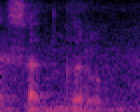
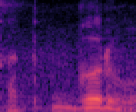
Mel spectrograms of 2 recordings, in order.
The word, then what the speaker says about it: Satguru: The guy called Sadhguru doesn't even know the meaning of the word Sadhguru. See, it is not even Sadhguru, it is Satguru.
